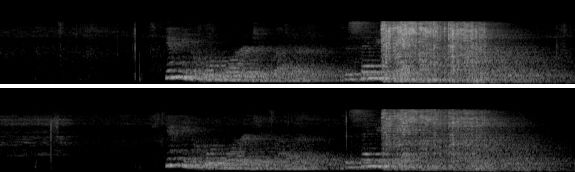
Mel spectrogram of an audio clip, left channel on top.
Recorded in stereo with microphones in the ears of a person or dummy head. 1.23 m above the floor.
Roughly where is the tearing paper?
Left.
